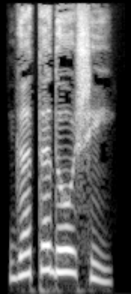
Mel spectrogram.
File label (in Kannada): "ಗತದೋಷಿ", Kannada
